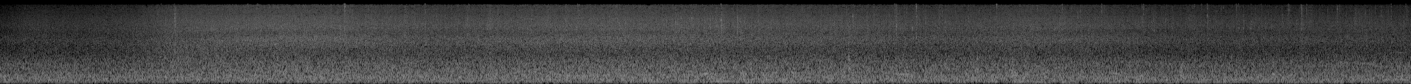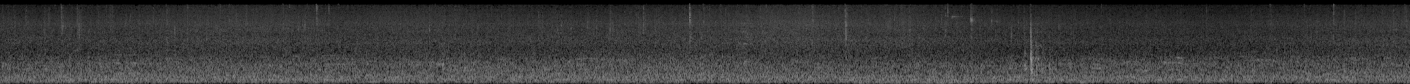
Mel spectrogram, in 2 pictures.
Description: WEATHER WIND City Street, Wind in Trees, Strong, Foliage Rustle, Gust Wash, Subtle Creaks; Subtle Creaks & Noises, Montreal, Canada; Articulated Sounds; Nature in the City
